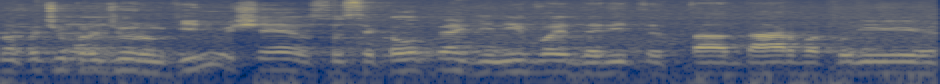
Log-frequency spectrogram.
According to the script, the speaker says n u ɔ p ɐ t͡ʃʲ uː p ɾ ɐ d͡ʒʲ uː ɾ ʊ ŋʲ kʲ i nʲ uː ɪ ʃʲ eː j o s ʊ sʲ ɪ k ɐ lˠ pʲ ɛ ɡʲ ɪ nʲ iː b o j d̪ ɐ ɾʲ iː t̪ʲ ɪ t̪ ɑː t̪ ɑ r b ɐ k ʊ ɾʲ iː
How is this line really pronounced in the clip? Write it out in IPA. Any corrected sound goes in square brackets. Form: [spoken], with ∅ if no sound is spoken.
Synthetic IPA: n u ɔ p ɐ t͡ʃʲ uː p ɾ ɐ d͡ʒʲ uː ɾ ʊ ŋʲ kʲ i nʲ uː ɪ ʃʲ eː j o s ʊ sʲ ɪ k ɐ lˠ pʲ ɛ ɡʲ ɪ nʲ iː b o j d̪ ɐ ɾʲ iː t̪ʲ ɪ t̪ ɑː [d̪] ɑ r b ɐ k ʊ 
